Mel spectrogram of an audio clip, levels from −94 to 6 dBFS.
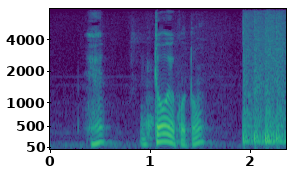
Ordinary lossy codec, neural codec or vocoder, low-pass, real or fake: none; none; none; real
